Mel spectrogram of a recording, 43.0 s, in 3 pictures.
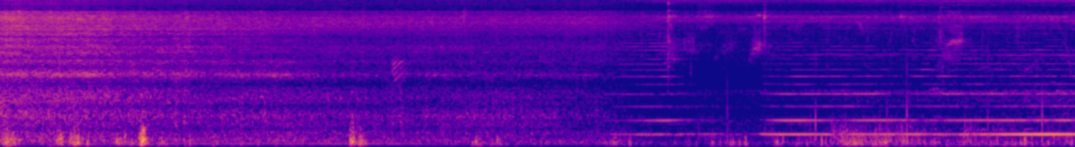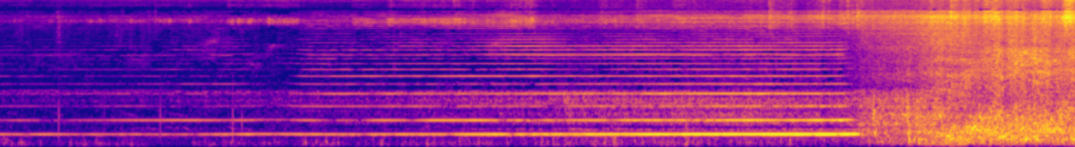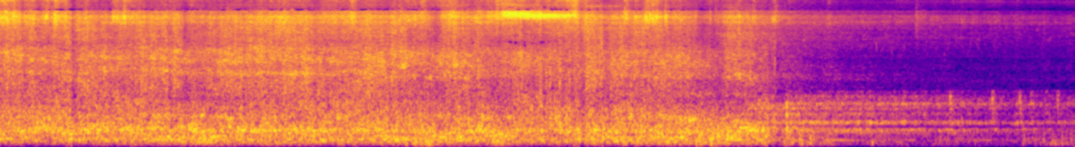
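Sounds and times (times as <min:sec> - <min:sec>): train horn blast: 0:08.0 - 0:25.9
train wheels clattering over rails: 0:25.8 - 0:43.0.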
